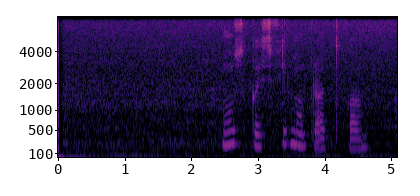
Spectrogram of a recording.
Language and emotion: Russian, neutral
